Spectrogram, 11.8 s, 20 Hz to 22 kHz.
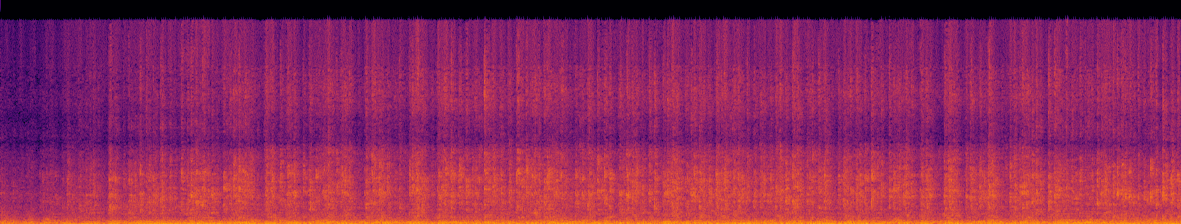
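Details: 1967 Dodge Charger V8 first run after rebuild: loud, deep idle with a steady, even lope and no knocks or misses; sounds healthy.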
